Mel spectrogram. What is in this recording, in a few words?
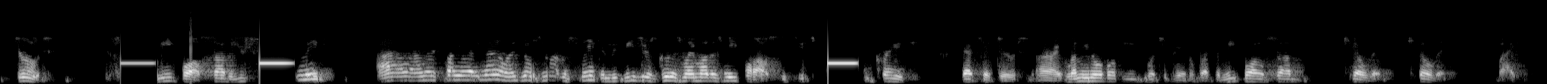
Voicemail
